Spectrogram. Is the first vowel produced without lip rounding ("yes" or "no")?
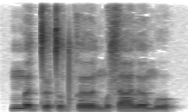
no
